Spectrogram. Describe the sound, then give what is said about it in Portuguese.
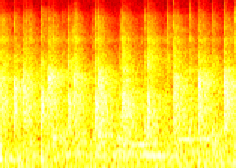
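A church audience claps in a steady rhythm, faint hand claps repeating at an even beat throughout. “Vamos receber o servo de Deus com palmas bem alegre para Jesus.”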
